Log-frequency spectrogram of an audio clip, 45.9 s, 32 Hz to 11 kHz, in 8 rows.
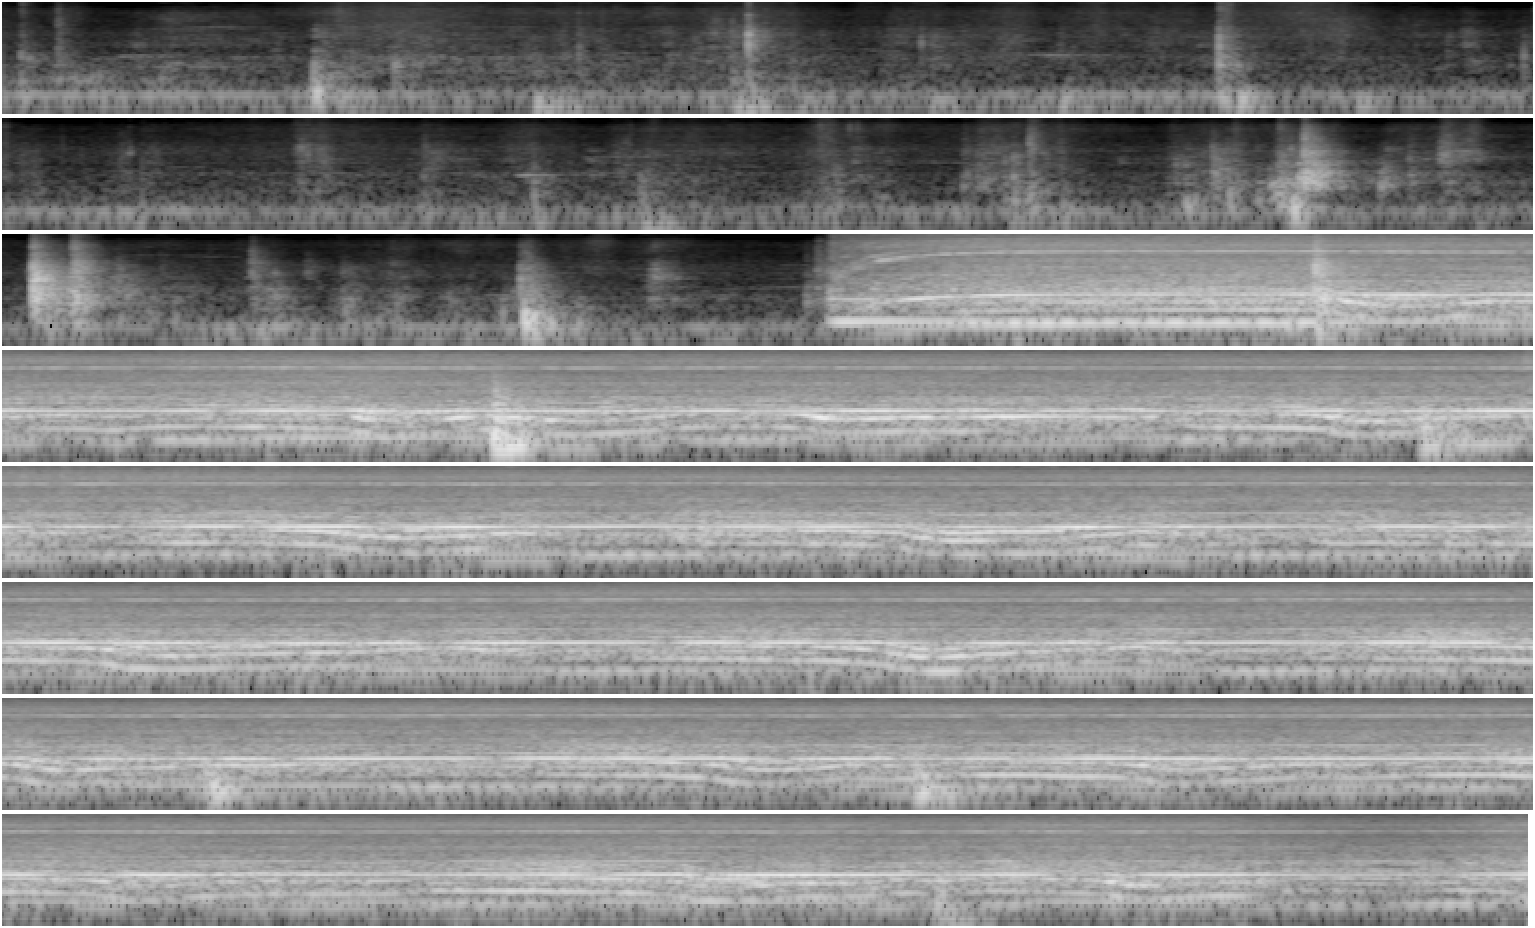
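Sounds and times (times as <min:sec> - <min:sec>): vacuum cleaner whining: 0:14.5 - 0:45.9.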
